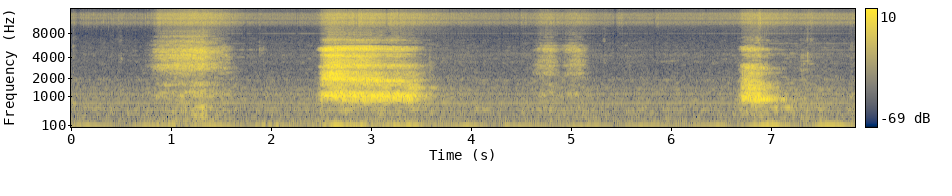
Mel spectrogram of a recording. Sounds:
Sigh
